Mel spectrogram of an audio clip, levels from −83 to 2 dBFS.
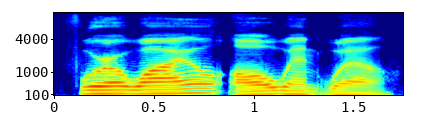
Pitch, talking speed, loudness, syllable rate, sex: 135 Hz, 205 wpm, -16 LUFS, 4.2 syllables/s, male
